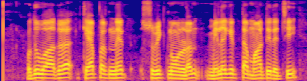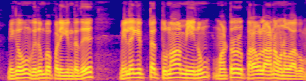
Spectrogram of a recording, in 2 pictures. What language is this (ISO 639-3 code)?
tam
